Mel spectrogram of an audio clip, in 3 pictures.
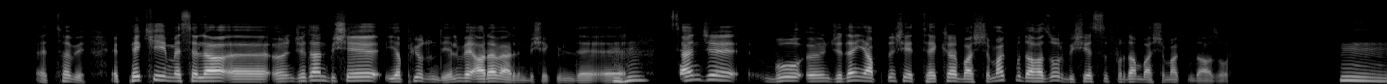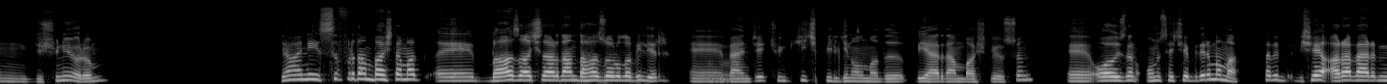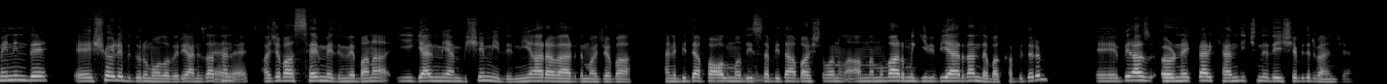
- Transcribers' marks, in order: other background noise; tapping
- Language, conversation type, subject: Turkish, podcast, Yeni bir şeye başlamak isteyenlere ne önerirsiniz?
